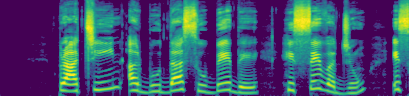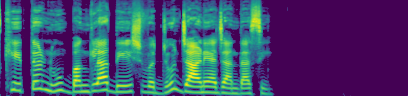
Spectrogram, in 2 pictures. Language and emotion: Punjabi, neutral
